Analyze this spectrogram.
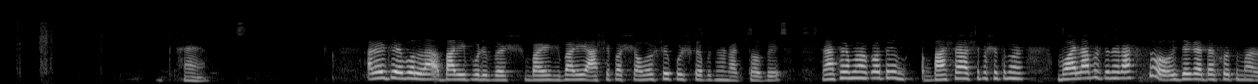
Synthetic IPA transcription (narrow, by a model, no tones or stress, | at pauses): hɛ̃ | aɾejd͡ʑoebolːabaɾipoɾibeʃbaɾibaɾiaʃepaʃeɔboʃːojpoɾiʃkaɾpɾot͡ɕʰonːoɾak̚t̪eɦɔbe | ɾat͡ɕʰaɾemonekɔɾet̪umibʱaʃaaʃepaʃet̪omaɾ | mɔelaaboɾd͡ʑonːeɾakʰt͡ɕʰoojd͡ʑajɡad̪ɛkʰot̪omaɾ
